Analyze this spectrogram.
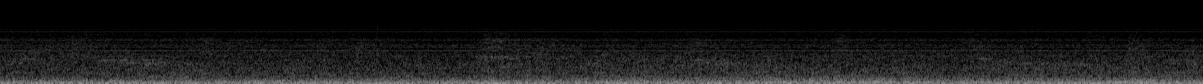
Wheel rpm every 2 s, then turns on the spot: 0, 0, 0, 0, 0, 0.
none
